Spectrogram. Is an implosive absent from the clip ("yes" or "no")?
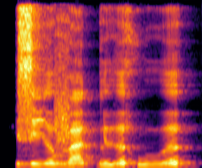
yes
